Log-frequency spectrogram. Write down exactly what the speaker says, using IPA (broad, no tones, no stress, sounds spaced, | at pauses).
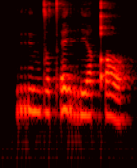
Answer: rʲ u n d ɔ tʼ ɛ rʲ ɛː qʼ ɔ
